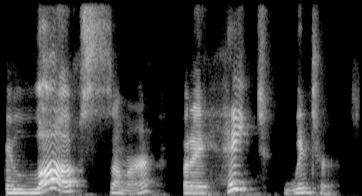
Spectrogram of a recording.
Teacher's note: the word love and hate, you have to emphasize it.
